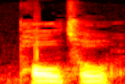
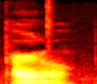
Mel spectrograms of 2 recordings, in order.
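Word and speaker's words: Poeltl: too um Jacob purle I just learned how to pronounce his man name this year this is crazy I was like Patel or pole I don't I a know how to say his name but Jacob Perle that's crazy um they trying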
